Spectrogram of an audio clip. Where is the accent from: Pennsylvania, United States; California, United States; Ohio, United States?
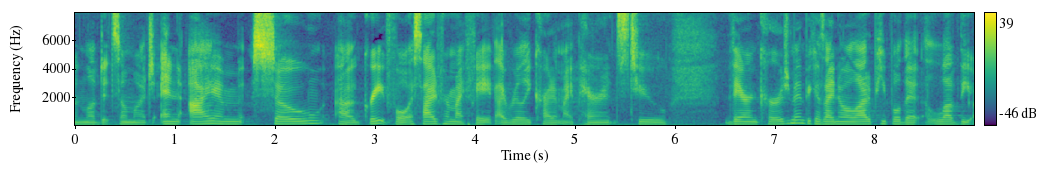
Ohio, United States; Cincinnati; I am from Cincinnati, Ohio. Big Italian family there.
